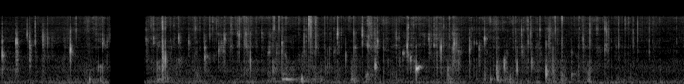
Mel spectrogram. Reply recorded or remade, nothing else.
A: remade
